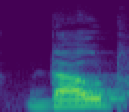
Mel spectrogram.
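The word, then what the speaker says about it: doubt: से ट हो जाएगा डाउट होगा कि नहीं डीओ यू बी टी डाउट पढ़ेंगे नहीं बी को इसमें साइलेंट हमेशा रहता है इस तरह भी नियम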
